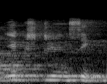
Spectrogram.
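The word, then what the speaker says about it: extrinsic: স্যার ইন্টারসনিক আর না, এক্সটারসনিক। ইনট্রিনসিক আর এক্সট্রিনসিক। প্রোনাউন্সিংকে এখন থেকে ঠিক করো। ইন, দেখো INTRIN, ইনট্রিনসিক অ্যান্ড এক্সট্রিনসিক।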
